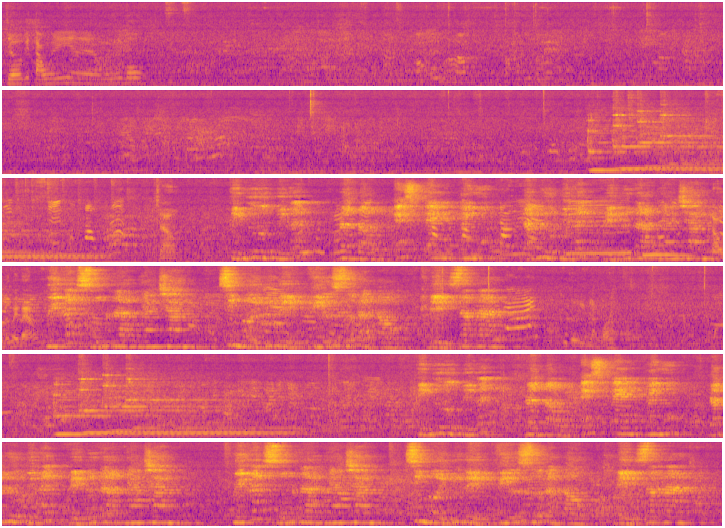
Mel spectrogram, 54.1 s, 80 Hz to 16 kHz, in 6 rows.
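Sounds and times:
faint voices talking: 0:00.0 - 0:54.0
public-address chime: 0:16.3 - 0:27.8, 0:36.6 - 0:40.8.

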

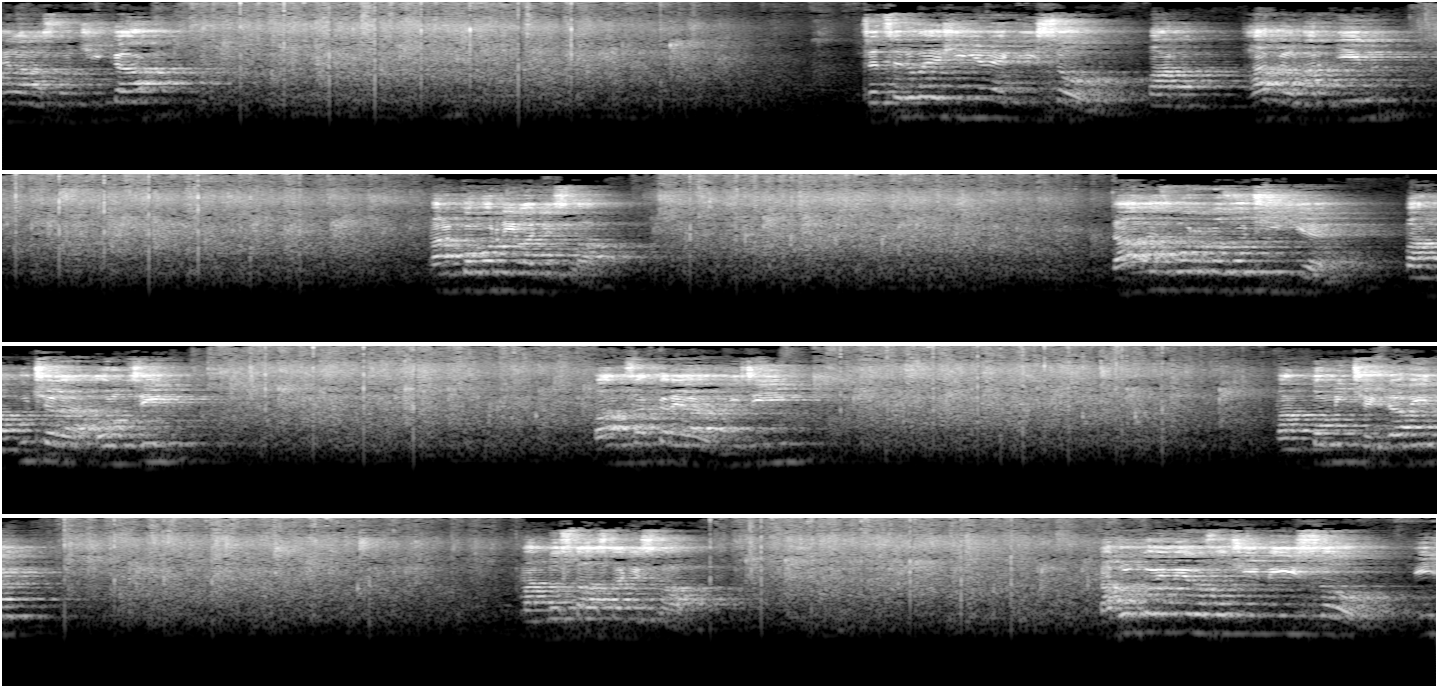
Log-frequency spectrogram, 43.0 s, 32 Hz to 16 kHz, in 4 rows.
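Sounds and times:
crowd applauding: 0:01.0 - 0:06.0, 0:10.6 - 0:14.4, 0:15.6 - 0:19.1, 0:23.0 - 0:31.1, 0:32.2 - 0:41.6.

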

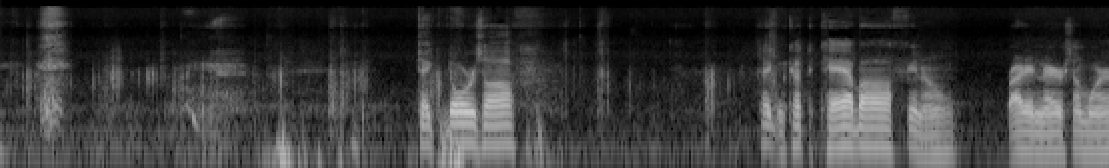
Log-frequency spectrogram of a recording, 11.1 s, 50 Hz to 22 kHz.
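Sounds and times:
crunching footsteps: 0:00.0 - 0:08.2
man speaking: 0:04.2 - 0:05.2, 0:07.6 - 0:11.0.

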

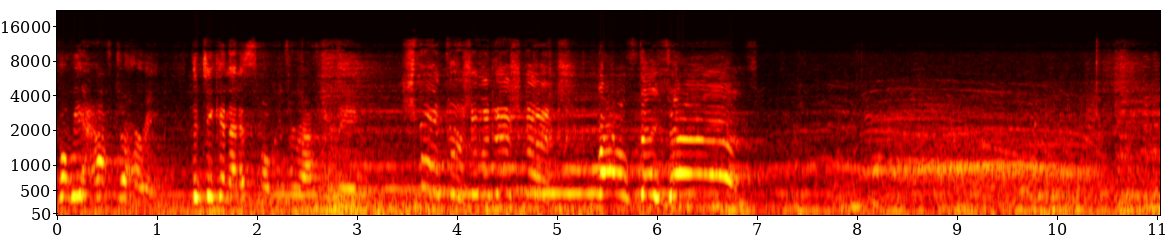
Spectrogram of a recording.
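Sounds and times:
amplified show music: 0:02.2 - 0:11.0
large audience cheering: 0:04.8 - 0:11.0.

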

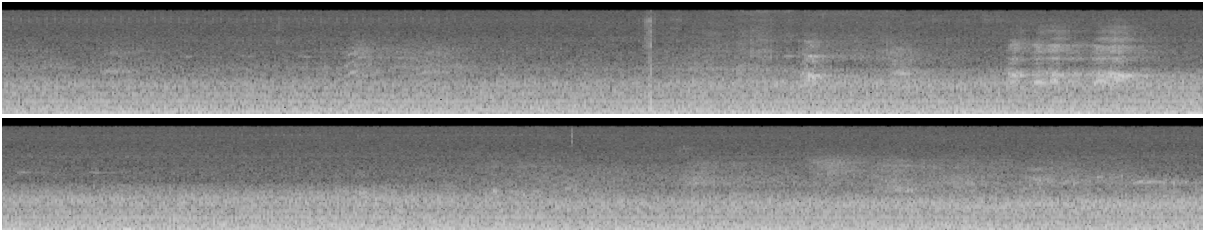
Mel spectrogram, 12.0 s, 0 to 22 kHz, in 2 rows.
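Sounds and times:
bird calling: 0:00.5 - 0:02.4, 0:03.8 - 0:06.6.

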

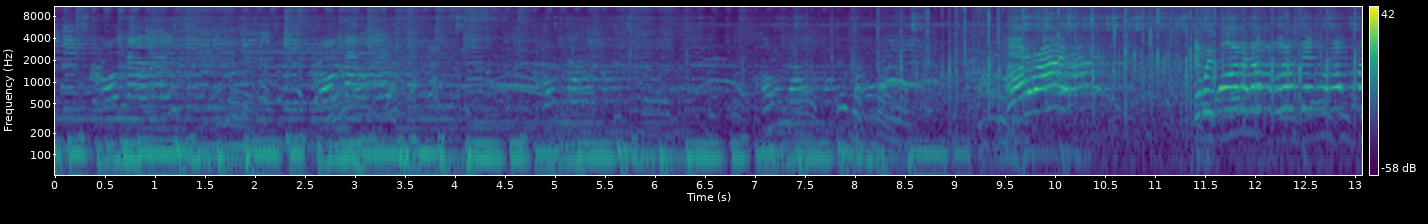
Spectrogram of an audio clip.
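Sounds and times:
steady bass line: 0:00.0 - 0:10.4
live band music: 0:00.0 - 0:11.0
loud voices into microphone: 0:00.0 - 0:13.0.

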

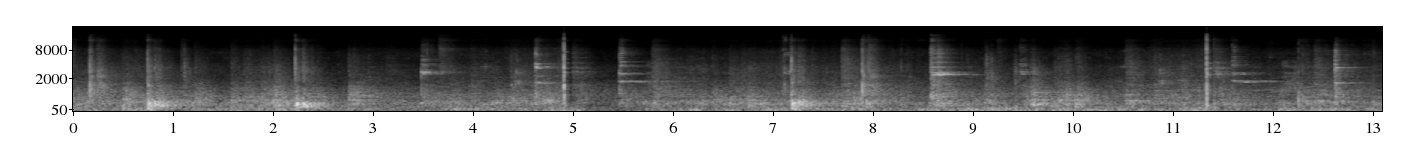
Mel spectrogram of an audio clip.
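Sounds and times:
metal bat pinging on ball: 0:04.6 - 0:05.8, 0:11.3 - 0:12.0.

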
